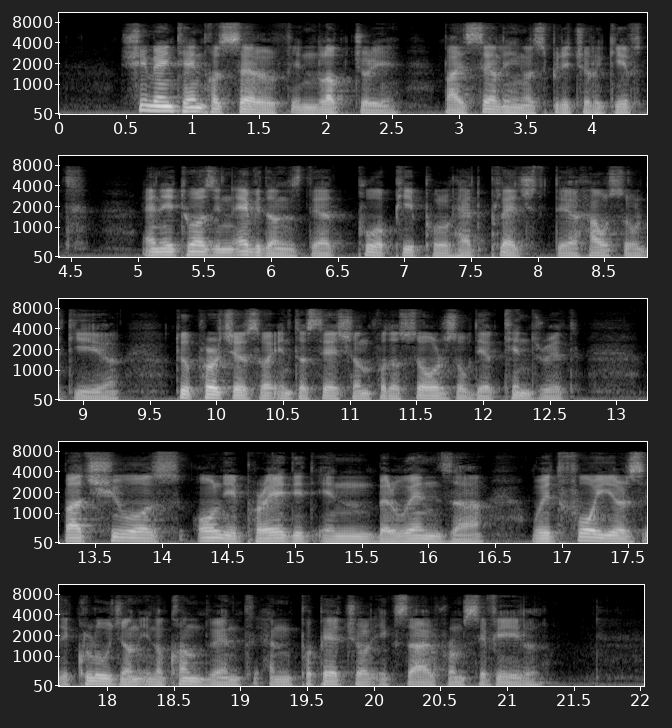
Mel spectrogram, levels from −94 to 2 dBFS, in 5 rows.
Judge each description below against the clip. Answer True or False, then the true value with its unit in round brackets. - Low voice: True (85 Hz)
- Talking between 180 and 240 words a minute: False (140 wpm)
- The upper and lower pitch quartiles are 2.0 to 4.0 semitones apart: True (3.1 semitones)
